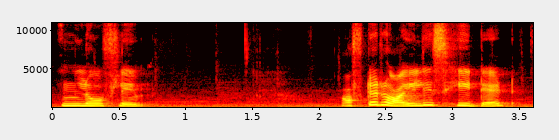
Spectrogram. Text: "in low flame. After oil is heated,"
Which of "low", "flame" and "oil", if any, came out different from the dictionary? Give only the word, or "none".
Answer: none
